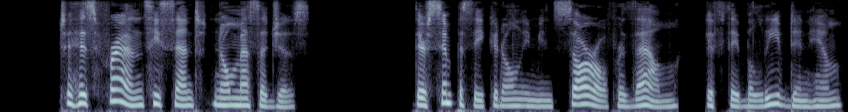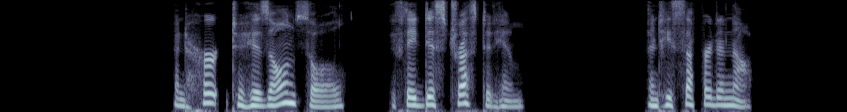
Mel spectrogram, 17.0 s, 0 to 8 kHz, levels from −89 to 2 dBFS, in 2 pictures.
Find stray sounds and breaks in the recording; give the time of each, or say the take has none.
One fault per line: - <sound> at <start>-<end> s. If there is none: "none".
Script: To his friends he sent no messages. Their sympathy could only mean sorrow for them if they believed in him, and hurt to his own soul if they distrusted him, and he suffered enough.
none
